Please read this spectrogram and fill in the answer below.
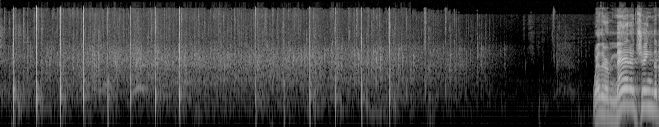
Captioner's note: applause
